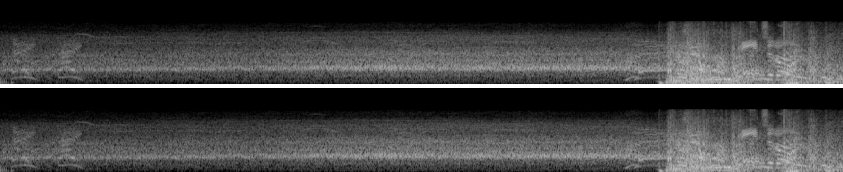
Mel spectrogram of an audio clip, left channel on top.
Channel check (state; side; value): identical; both; correlation 1.00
